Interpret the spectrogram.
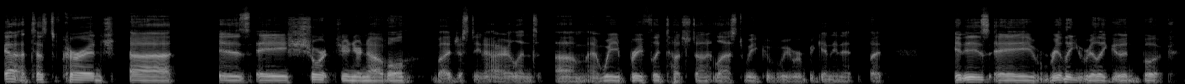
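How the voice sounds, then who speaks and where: Very deep-voiced man, hesitant book reviewer. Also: moderate pace, fairly bright tone, no echo. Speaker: podcast panelist reviewing books. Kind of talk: casual book review talk.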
